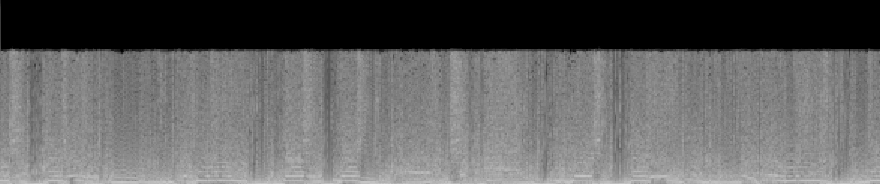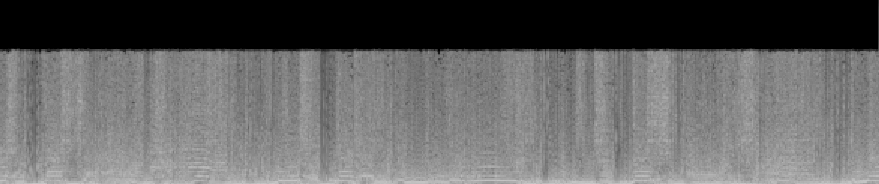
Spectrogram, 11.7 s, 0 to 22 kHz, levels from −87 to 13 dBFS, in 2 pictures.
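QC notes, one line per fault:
Throughout: signed and unsigned mixed up. The 16-bit samples were likely read with the wrong sign convention, flipping the top bit, so every zero crossing becomes a leap across the whole range. The result is very loud, harsh distortion, with soft passages as loud as strong ones.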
